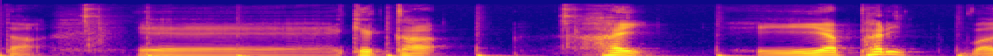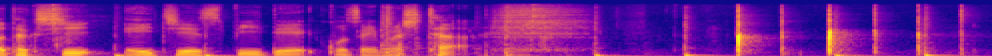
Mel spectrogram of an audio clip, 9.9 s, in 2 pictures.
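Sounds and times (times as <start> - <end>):
speech: 0.0 - 7.8
one person clapping hands: 8.4 - 9.9.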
